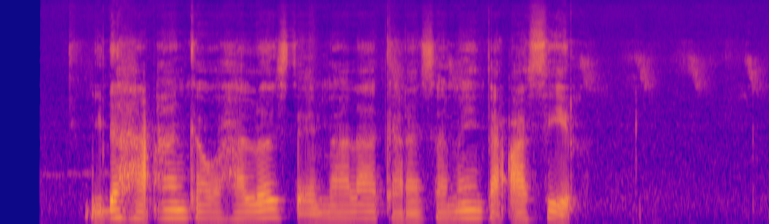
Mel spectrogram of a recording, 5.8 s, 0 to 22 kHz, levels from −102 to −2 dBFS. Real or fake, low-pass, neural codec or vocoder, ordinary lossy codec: fake; none; codec, 44.1 kHz, 7.8 kbps, Pupu-Codec; none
